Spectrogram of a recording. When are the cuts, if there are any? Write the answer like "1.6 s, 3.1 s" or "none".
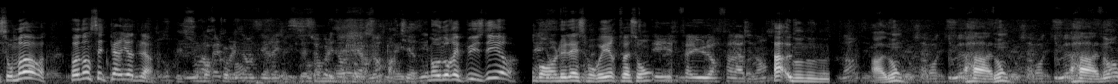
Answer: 4.3 s, 5.3 s, 6.7 s, 7.4 s, 7.9 s, 8.3 s, 9.9 s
